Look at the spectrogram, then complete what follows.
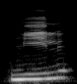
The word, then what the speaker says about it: mille: The letters ILL are pronounced il in the following words: ville, village, mille, and l'île.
